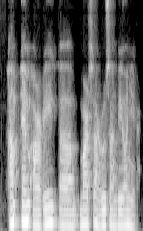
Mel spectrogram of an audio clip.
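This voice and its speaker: Speaking in a Slovak accent, a man has a dark, mellow tone at a medium pitch, delivered in a monotone, flat manner. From Slovakia. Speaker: winemaker. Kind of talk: casual chat.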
